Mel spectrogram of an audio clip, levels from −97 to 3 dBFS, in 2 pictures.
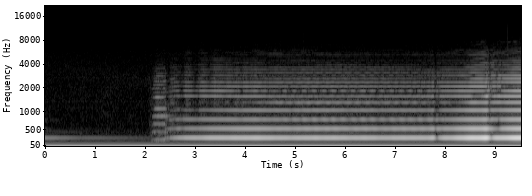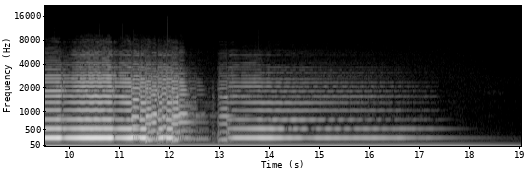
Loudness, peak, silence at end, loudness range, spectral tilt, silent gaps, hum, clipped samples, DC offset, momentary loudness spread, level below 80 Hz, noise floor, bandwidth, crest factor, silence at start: -21 LUFS; -6 dBFS; 0 s; 21 LU; -7.5 dB/octave; none; none; under 0.1%; 3%; 21 LU; -76 dBFS; -70 dBFS; 5.6 kHz; 16 dB; 2.5 s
